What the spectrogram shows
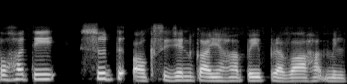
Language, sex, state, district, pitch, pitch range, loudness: Hindi, female, Uttarakhand, Uttarkashi, 180 Hz, 165-235 Hz, -15 LUFS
